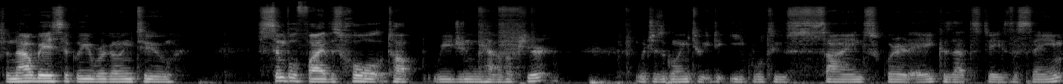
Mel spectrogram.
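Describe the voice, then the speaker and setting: Flat and monotone, a man at medium pitch talks at a fairly slow pace. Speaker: math tutor. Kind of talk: tutorial.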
